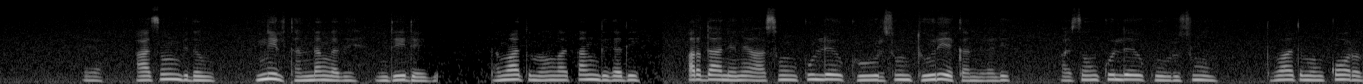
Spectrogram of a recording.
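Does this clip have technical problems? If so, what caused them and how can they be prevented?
Yes. From 4.19 to 6.62 s, just before "ardaa nenee", there is overdone noise removal: a noise reduction stage set far too aggressively cuts individual frequency bands whenever they sit close to its noise estimate, and the quieter parts of the speech are removed along with the room noise, which elsewhere sits about 25 dB below the speech. The background drops and breaks up into twinkling specks. To prevent it, use a gentler reduction setting and check the result by ear.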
